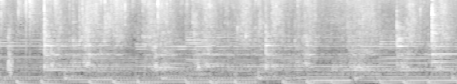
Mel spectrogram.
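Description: Oil sizzling and crackling in a cast-iron skillet as peanuts, cashews, urad dal and chana dal fry for a South Indian tempering. A wooden spatula stirs the mix near the end.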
